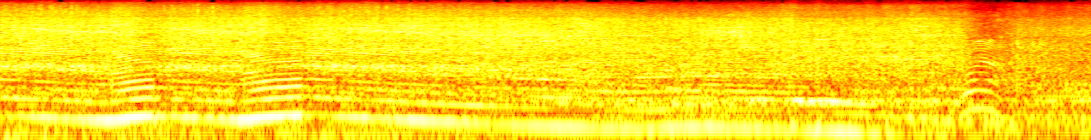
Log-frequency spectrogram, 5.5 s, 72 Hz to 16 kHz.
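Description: A Piaggio-style Airsal XT 77 scooter engine fitted with a Malossi reed valve revs hard, pitch climbing and dipping in repeated surges, loud and close, with a final sharp rev at the end.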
